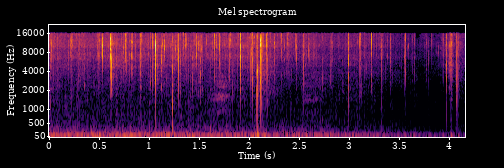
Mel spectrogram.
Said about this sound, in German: Gleich darauf kommt ein Feuersbrunst. So richtig Feuer. Alles hat sich rot verfärbt.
